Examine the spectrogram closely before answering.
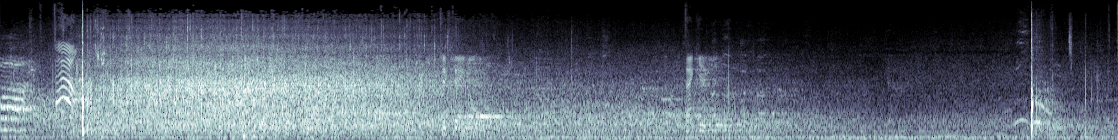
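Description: A tennis racket strikes a ball with a sharp pop.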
